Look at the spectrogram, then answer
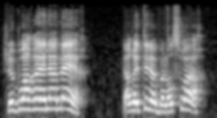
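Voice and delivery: loud tipsy bluster; drunken boast. A narrator's reading. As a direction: bellow it like a reeling drinker. Drunken marquis boasts and protests.

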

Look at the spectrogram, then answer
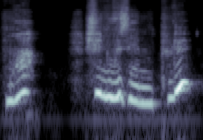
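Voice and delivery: a touch of tearful disbelief; choked by sudden tears. A narrator's reading. Jeanne accused of not loving him, choked by tears. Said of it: "suffoquée par des larmes soudaines".

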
